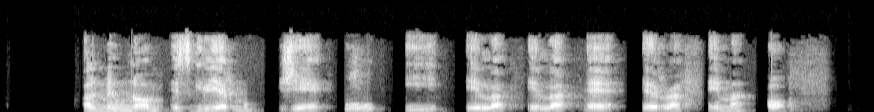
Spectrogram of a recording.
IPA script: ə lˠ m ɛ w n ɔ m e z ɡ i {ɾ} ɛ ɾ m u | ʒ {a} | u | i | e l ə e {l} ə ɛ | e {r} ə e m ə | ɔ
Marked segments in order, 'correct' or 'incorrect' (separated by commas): incorrect, incorrect, correct, correct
